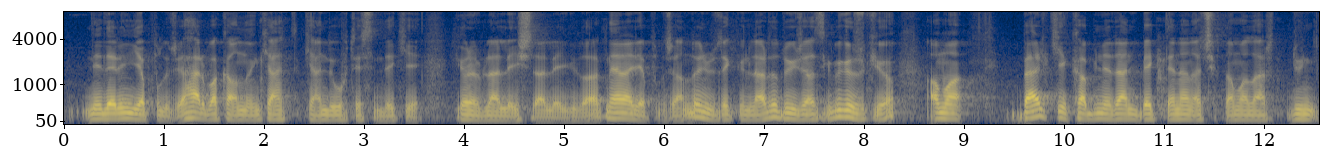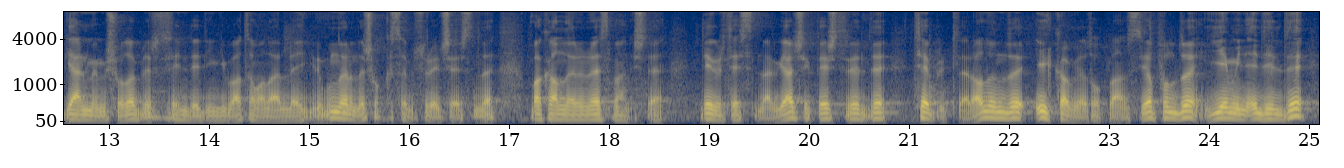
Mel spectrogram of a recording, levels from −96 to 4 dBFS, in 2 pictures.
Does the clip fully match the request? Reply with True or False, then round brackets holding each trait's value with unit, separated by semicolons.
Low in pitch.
True (95 Hz)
